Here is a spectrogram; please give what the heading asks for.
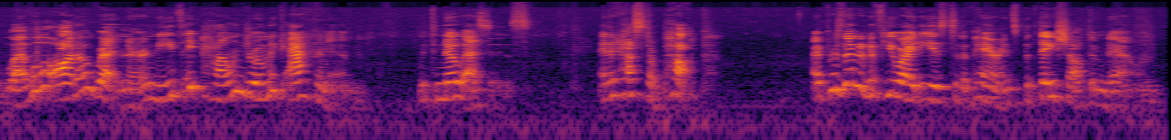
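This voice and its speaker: Woman playing high-voiced bossy little girl. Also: very animated, moderate pace, fairly bright tone, slightly rough, far from the mic, exaggerated voice. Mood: smug. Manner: pompous, officious. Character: bossy, precocious kindergarten girl managing her twin brother. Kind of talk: staged sketch comedy reading.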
